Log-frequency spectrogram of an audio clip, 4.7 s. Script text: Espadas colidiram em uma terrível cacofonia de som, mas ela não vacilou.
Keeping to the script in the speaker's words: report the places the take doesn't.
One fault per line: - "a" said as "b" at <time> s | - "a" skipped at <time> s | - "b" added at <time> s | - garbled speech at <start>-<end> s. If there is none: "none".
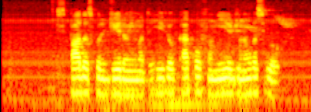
- "som mas ela" skipped at 3.6 s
